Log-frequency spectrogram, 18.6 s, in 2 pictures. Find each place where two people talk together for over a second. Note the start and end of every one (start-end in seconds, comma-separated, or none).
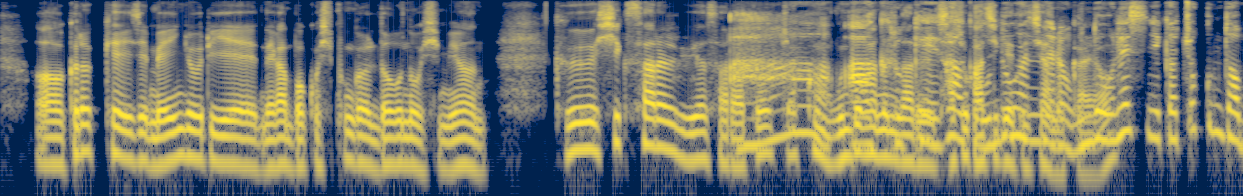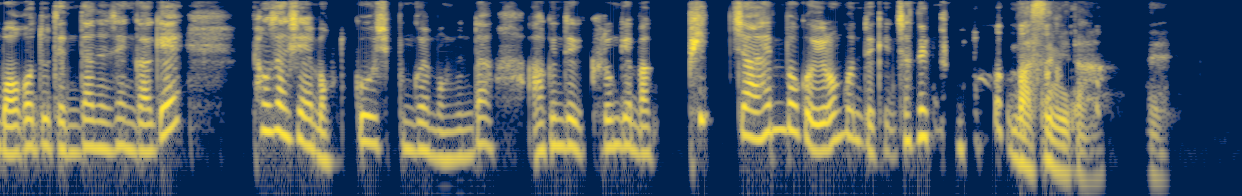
5.5-8.4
